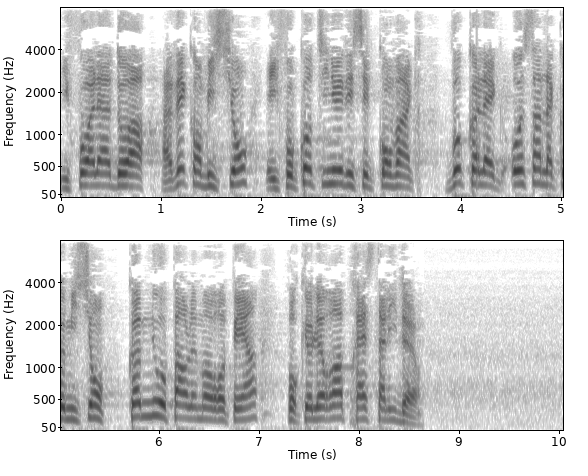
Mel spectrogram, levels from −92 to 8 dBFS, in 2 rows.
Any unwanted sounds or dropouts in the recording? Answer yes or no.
no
